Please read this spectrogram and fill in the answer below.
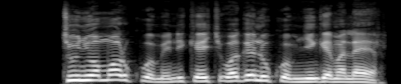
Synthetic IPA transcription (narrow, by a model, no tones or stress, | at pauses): t͡ʃuɲwamɔrkwomeniket͡ʃwaɡenokwomɲiŋɡemalɛr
